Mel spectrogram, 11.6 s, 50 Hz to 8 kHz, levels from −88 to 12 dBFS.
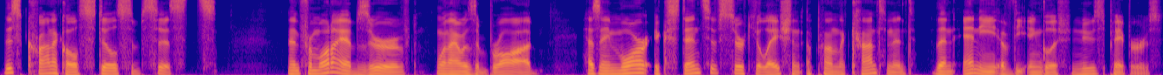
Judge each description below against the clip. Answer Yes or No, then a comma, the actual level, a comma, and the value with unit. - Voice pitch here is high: No, low, 115 Hz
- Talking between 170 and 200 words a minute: No, average, 140 wpm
